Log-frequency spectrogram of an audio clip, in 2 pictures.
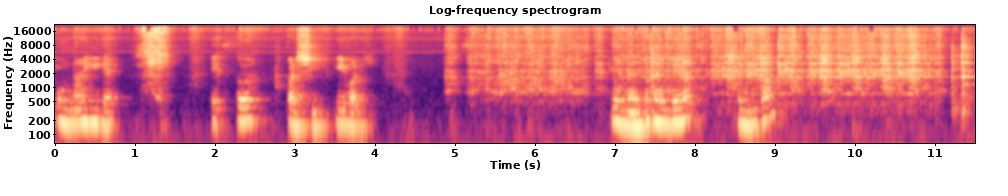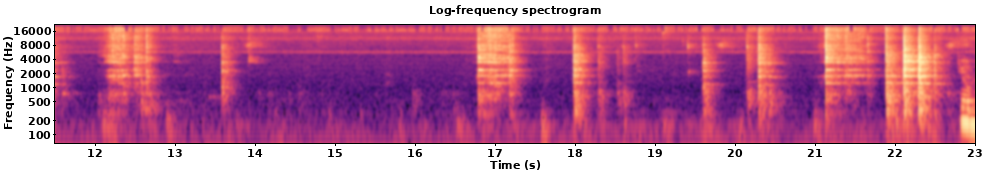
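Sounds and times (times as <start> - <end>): utensil scraping a pan: 4.8 - 12.8, 16.8 - 17.4, 21.1 - 22.6.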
